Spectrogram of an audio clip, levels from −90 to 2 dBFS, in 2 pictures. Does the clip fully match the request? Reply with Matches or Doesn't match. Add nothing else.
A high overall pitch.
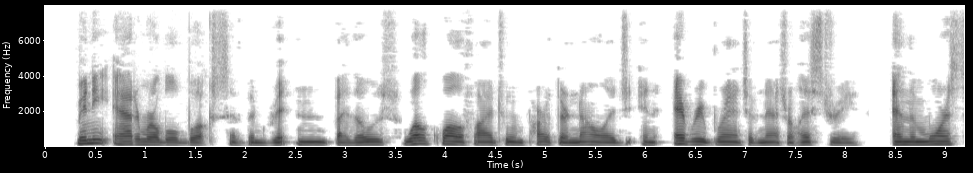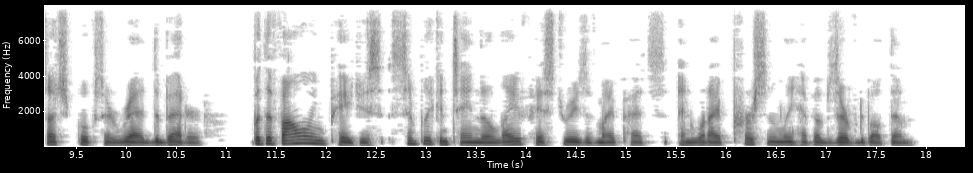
Doesn't match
